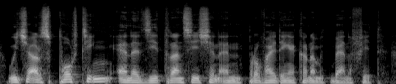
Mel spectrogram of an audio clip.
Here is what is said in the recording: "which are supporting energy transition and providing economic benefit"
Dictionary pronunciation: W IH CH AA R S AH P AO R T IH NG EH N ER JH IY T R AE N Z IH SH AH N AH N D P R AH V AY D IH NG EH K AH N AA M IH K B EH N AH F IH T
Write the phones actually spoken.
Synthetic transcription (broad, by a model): W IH CH AA R S AH P AO R T IH NG EH N ER JH IY T R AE N S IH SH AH N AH N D P R AH V AY D IH NG EH K AH N AA M IH K B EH N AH F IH T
